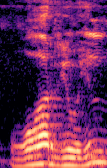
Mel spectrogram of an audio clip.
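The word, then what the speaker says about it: 월요일: र यसलाई हामीले उच्चारण गर्दा खेरि वरइल भनेर उच्चारण गर्छौ।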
